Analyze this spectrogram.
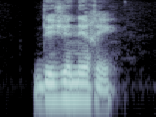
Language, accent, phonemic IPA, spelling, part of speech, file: French, France, /de.ʒe.ne.ʁe/, dégénéré, verb / adjective / noun, LL-Q150 (fra)-dégénéré.wav
- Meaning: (verb) past participle of dégénérer; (adjective) degenerate (all senses); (noun) a degenerate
